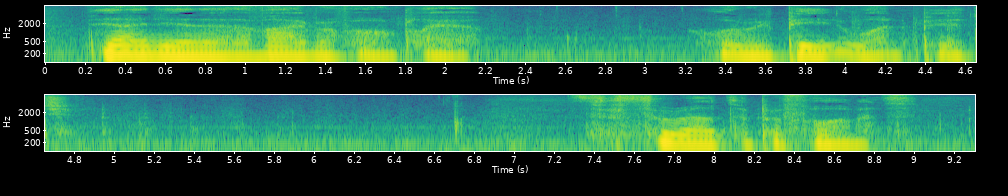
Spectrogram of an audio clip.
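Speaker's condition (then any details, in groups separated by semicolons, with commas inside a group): Parkinson's disease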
